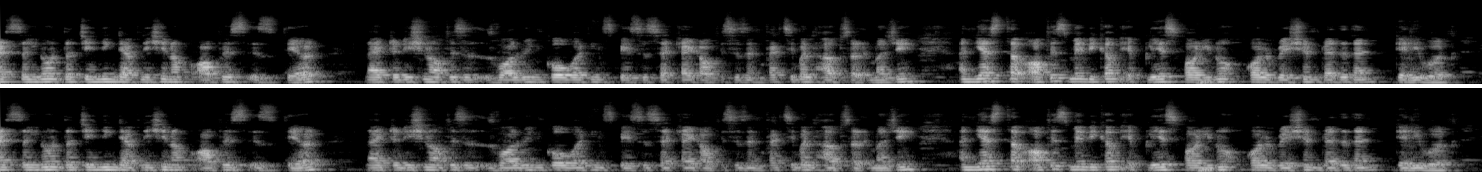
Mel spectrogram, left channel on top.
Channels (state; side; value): normal; both; correlation 0.60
